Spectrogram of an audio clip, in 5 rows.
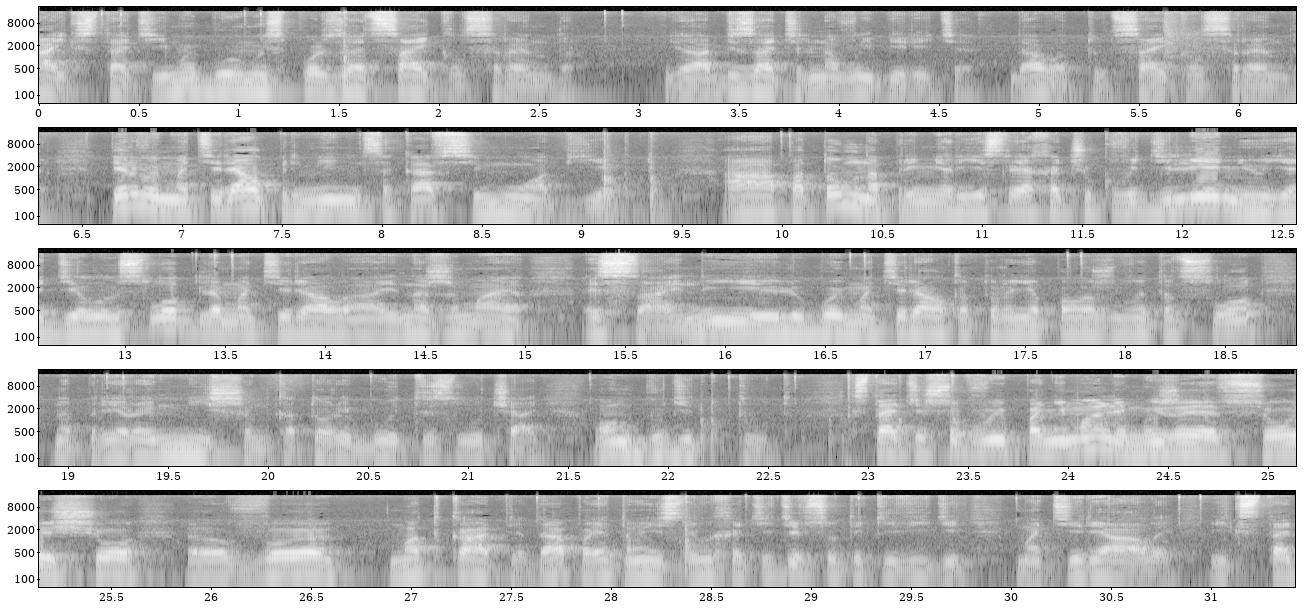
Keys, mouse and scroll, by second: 3.0-6.3 drag, 10.1-11.7 drag, 13.5-15.4 drag, 16.7-19.5 drag, 23.4 n, 27.1-29.0 drag, 28.8 Tab, 30.9-31.4 right drag.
